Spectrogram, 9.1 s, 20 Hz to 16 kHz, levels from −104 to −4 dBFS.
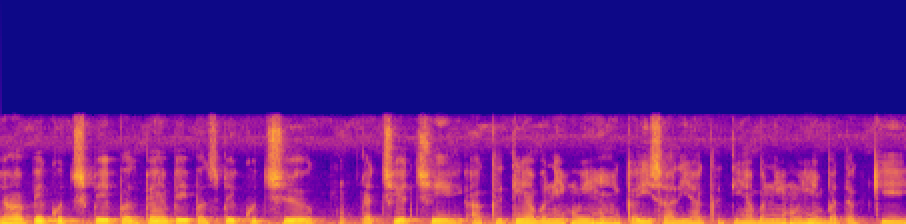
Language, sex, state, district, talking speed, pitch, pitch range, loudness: Hindi, male, Uttar Pradesh, Jalaun, 145 wpm, 135 Hz, 125-140 Hz, -18 LUFS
